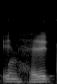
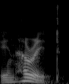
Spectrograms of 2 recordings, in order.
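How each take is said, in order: First: The stress is on the first syllable. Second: The stress is on the second syllable. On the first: The speaker calls it wrong. "इसे inherit नहीं पढ़िए" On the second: The speaker calls it right. "यहाँ पर आप देखिए ह जो है वहाँ पे स्ट्रेस है"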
